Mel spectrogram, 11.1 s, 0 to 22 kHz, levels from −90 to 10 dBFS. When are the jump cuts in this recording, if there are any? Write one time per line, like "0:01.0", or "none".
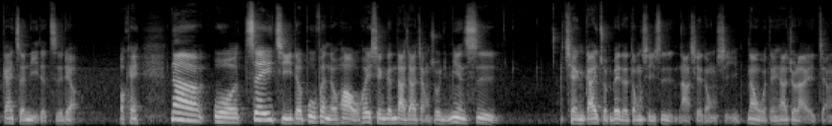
0:02.8

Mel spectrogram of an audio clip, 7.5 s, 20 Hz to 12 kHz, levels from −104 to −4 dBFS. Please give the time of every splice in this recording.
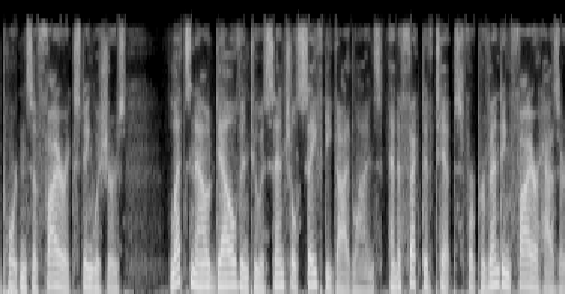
none

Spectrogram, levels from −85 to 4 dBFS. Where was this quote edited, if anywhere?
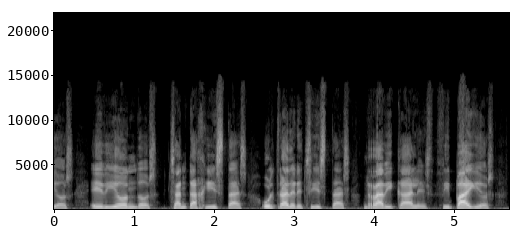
0:03.8

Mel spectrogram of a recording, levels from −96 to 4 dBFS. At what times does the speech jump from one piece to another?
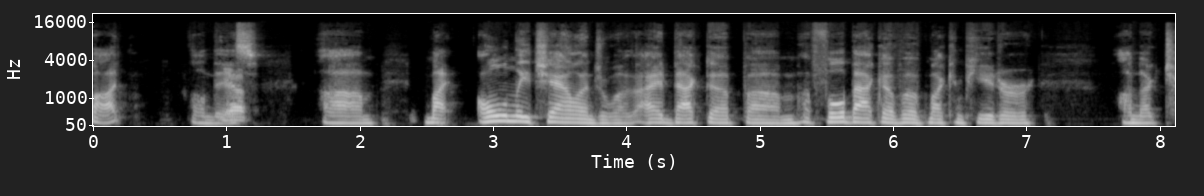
none

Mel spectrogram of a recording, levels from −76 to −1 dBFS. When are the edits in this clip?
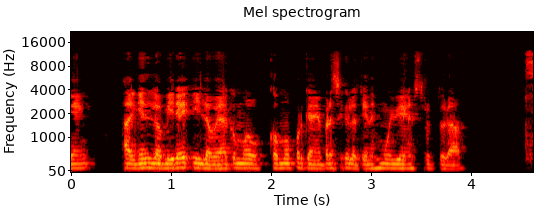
none

